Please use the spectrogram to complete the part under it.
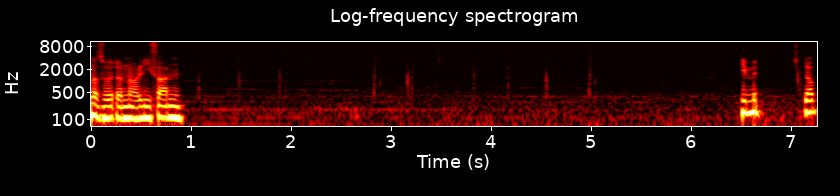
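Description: Footsteps patter quickly over stone.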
